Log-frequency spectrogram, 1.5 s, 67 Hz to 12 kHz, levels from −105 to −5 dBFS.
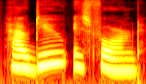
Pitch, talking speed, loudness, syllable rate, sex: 190 Hz, 165 wpm, -17 LUFS, 4.3 syllables/s, female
